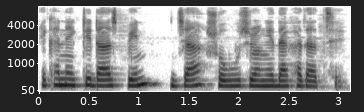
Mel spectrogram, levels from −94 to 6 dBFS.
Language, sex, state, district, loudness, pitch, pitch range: Bengali, female, West Bengal, Cooch Behar, -14 LUFS, 205 Hz, 195-220 Hz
